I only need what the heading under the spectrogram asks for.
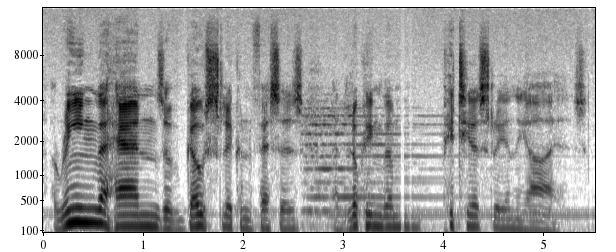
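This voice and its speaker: A man narrating a gothic story in the first person, with theatrical, deliberate phrasing and dramatic pauses. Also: medium pitch.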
